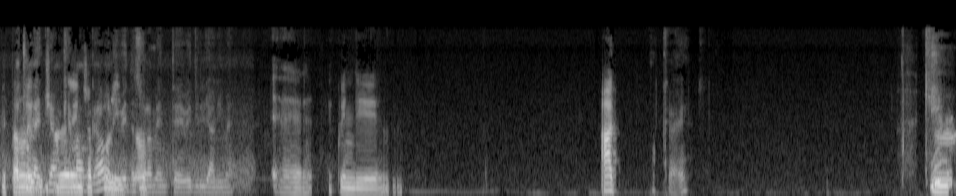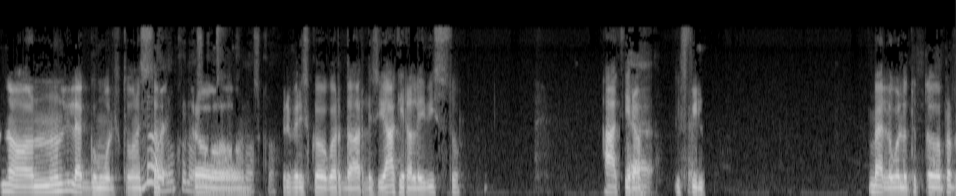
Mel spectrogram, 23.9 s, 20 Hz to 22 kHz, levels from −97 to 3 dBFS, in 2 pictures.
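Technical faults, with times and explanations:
0.01–1.76 s, 11.64–12.07 s, 13.97–15.06 s, 15.48–15.63 s, 20.0–20.73 s and 23.51–23.79 s, speech suppressed in double talk: the speech level dips and partly cuts out, from a slight 5 dB drop to a near-dropout of about 40 dB at 13.97–15.06 s. The likely cause is an echo canceller attenuating the near talker while the far side also spoke.
1.92–3.2 s, echo leak: a faint delayed copy of the speech trails it by 196 ms, roughly 30 dB below the direct sound. The likely cause is residual loudspeaker pickup that the far end's echo canceller failed to remove and sent back.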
